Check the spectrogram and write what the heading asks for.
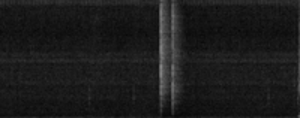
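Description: Quiet room tone with a low hum, broken by two quick sharp clicks close together a little past two seconds in.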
